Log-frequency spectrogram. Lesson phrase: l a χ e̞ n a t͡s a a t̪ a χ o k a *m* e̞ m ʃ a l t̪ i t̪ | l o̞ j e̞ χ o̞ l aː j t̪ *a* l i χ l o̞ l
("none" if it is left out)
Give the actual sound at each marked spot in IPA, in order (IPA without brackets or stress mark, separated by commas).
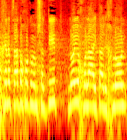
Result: m, a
